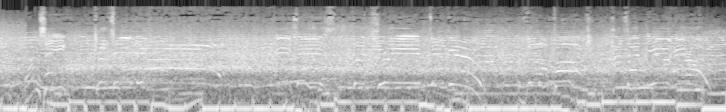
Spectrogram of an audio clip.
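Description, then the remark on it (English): A loud stadium crowd roars and cheers continuously after a goal by Danny Ings, a dense wall of yelling and whooping with a low, rising and falling chant-like drone underneath, sustained without a break. “that's a big clap, mate.”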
